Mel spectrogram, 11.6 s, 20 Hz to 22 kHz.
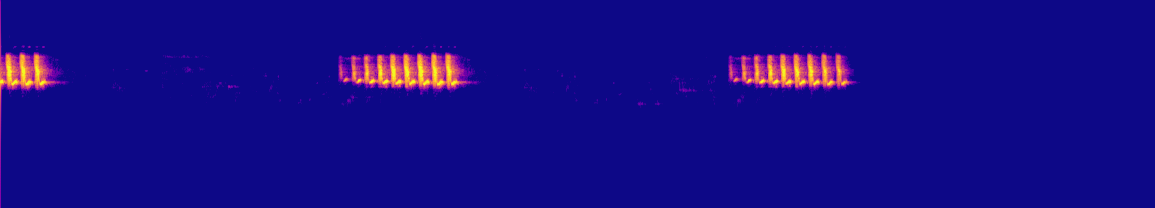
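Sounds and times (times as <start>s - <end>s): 
yellowhammer song: 1.1s - 8.5s.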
